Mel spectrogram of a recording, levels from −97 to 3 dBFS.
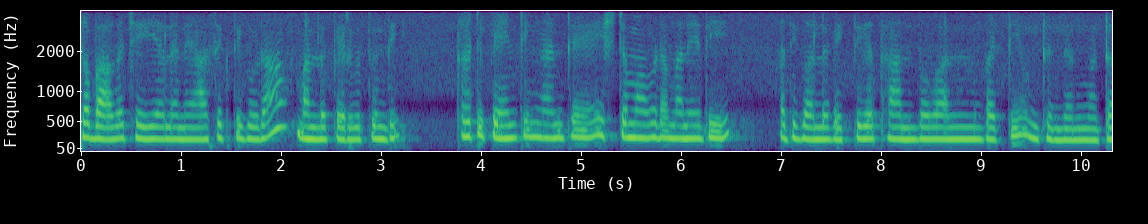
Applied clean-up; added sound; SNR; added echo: neural mask model Resemble Enhance denoiser.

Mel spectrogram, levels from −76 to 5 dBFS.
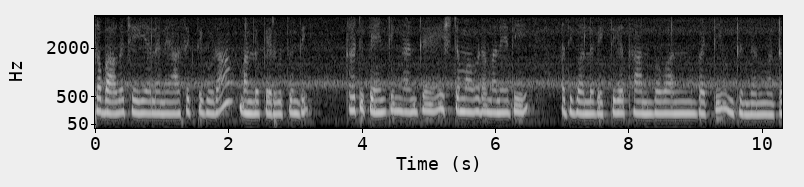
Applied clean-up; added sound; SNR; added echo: none; Domestic sounds, home sounds; 19 dB; none.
